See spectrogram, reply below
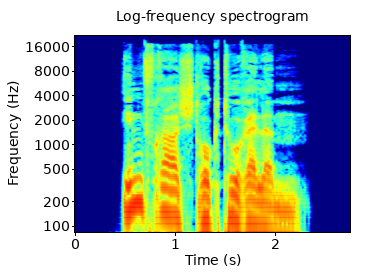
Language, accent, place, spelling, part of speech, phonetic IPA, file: German, Germany, Berlin, infrastrukturellem, adjective, [ˈɪnfʁaʃtʁʊktuˌʁɛləm], De-infrastrukturellem.ogg
- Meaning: strong dative masculine/neuter singular of infrastrukturell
